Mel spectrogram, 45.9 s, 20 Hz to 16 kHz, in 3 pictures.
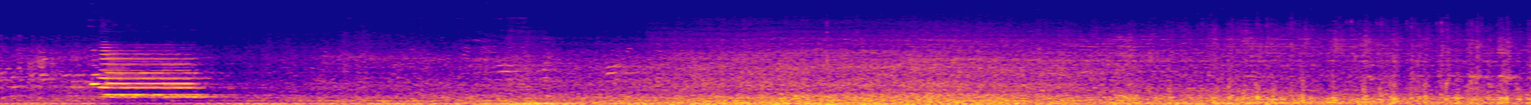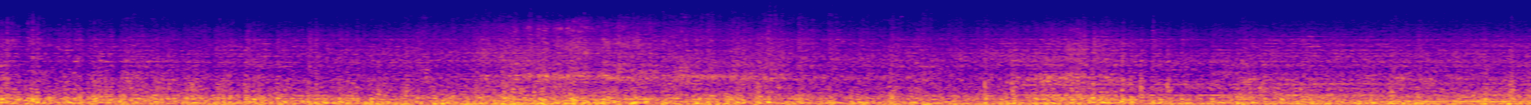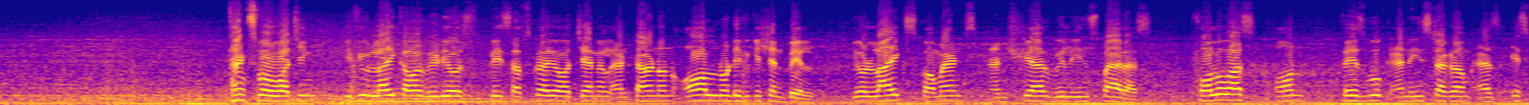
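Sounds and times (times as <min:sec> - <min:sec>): train wheels clacking over rail joints: 0:07.8 - 0:32.8.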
